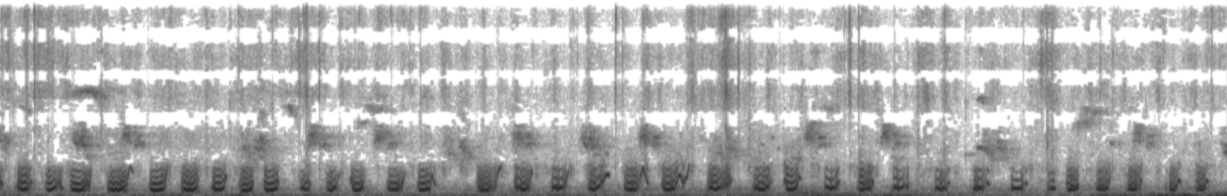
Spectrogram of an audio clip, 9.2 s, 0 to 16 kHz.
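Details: Baby guinea pigs from a group of 26 females on their first picnic outdoors, giving rapid repeated squeaky wheeks, about four per second, each note strong in the mid range with higher overtones, with light rustling underneath.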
